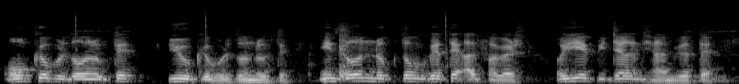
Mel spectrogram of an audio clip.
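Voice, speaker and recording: A man whose first language is Urdu, teaching a German lesson slowly and patiently, repeating each word for his students. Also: medium pitch, lo-fi sound, background noise.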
